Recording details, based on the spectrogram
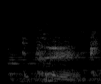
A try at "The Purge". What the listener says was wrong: It's Purge. It's a soft G. No, it's Purge. You're saying it like iceberg. Say iceberg. It's Purge. It's a soft G. No, it's Purge. You're saying it like iceberg. Say iceberg. It's Purge.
